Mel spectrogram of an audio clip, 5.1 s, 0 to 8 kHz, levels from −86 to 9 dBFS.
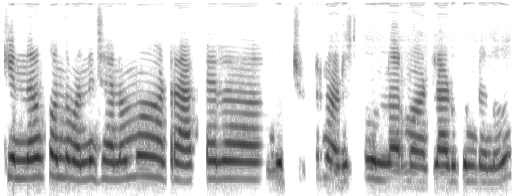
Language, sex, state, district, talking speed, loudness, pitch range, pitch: Telugu, female, Andhra Pradesh, Visakhapatnam, 95 wpm, -17 LUFS, 245-295 Hz, 270 Hz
